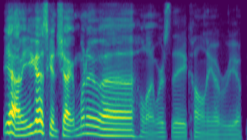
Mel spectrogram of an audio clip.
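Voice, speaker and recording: A man's voice: medium pitch, fast talker, highs cut off, a crowd in the background. A man casually running a tabletop roleplaying game as game master, chatting informally and swearing freely. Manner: informal, profane.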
